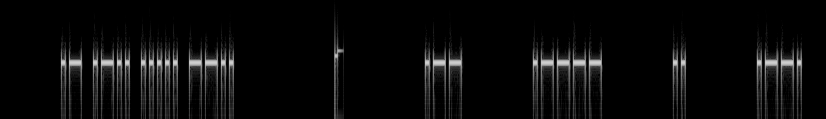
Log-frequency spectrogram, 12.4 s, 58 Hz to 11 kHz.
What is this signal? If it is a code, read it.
Morse code, heard as a keyed tone, about 20 wpm, spaced as for 10 wpm, 700 Hz. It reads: AL5Z W1IP
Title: USA Call Signs - 4 Characters - 6x Character Spacing - 20wpm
